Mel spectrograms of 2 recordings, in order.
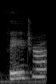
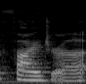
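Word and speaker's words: Phaedra: And then also her sister, Fedra or Fyra. I've heard it pronounced both ways depending on where in the world someone is from.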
